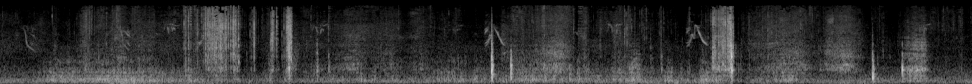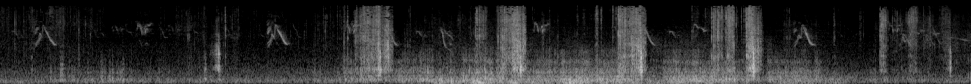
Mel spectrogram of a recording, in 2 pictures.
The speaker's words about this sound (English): Yep, and then, right now, let's get chopping.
